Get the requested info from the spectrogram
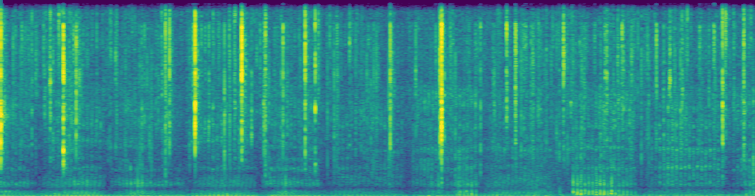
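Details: Domestic cat purring, mixed for relaxation and sleep: a continuous deep rumble that swells and eases in breath-like cycles, with sharp crackles and pops of a fireplace scattered over it.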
